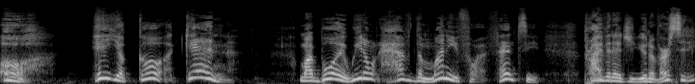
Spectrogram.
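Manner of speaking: fake accent that sounds Nigerian. Reading a father's script line, trying an accent: put-on Nigerian-sounding accent. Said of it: "I'm trying to do this accent, dude, and I sound like I'm Nigerian, not Italian".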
